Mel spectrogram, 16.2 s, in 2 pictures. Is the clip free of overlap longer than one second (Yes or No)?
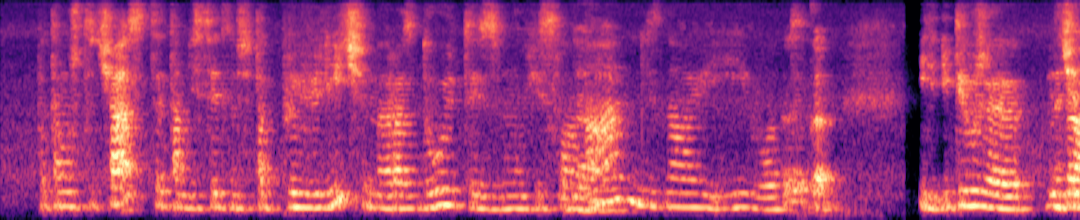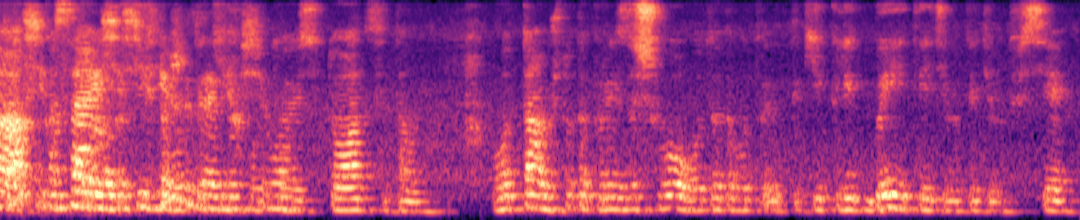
No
